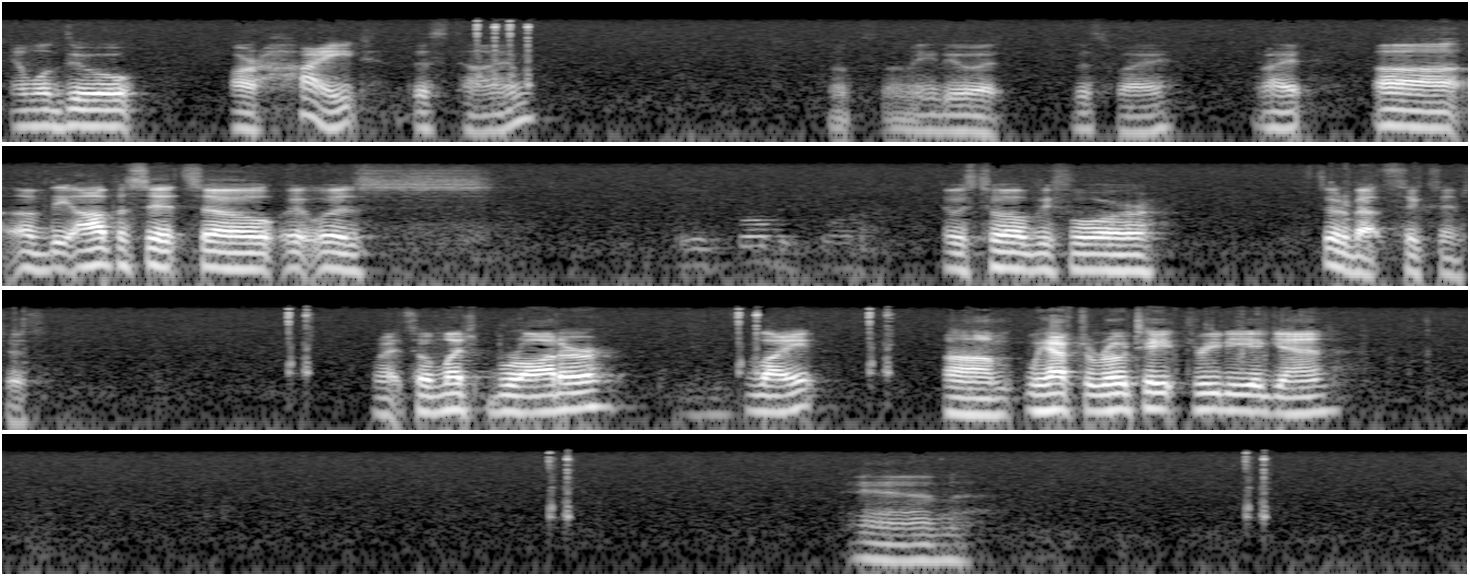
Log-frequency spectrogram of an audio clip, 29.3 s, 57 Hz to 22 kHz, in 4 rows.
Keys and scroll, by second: 13.7 6, 14.8 Return, 21.2 d, 21.8 Return.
